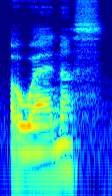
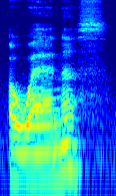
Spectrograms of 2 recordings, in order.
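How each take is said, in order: First: The pitch rises to a high point. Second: The pitch rises to a high point.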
